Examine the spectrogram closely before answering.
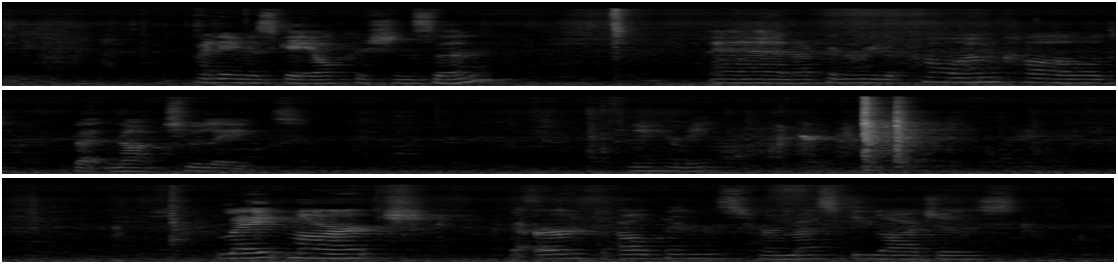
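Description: An elderly woman speaks calmly into a microphone, heard through a loudspeaker in a large echoing hall.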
